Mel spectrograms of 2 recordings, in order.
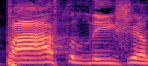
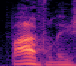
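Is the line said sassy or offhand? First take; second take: sassy; offhand. First: It is said with sass and attitude. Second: It is said flatly and offhandedly.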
